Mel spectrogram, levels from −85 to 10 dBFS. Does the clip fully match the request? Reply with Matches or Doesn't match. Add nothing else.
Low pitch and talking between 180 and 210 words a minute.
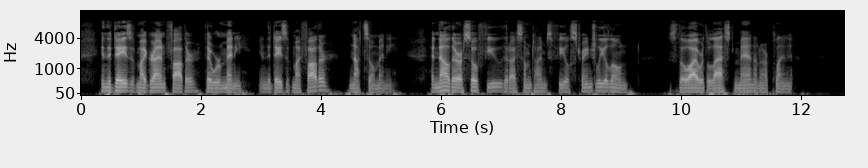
Matches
